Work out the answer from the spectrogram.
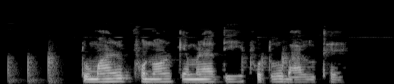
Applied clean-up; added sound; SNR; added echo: classical method spectral subtraction.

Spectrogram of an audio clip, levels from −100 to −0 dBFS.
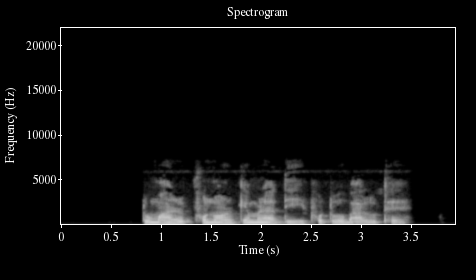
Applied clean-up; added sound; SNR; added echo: none; none; none; none.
